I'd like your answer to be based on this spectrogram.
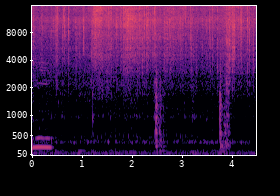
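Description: Fish fries in a pan with a quiet, even sizzle and two distinct stirring scrapes, plus a brief tonal sound at the start.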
